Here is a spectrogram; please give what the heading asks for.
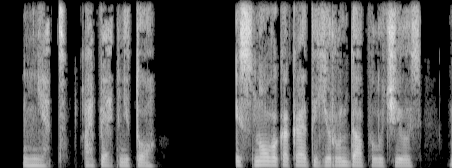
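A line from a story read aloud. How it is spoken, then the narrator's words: Repeated muttering. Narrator (Russian): бормотал он после каждого щелчка камеры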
